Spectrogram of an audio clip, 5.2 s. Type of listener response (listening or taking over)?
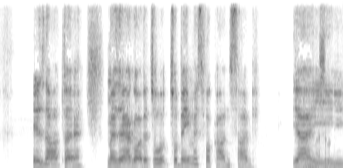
listening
